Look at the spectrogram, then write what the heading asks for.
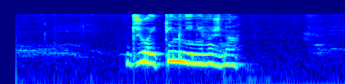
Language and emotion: Russian, neutral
